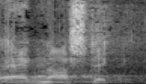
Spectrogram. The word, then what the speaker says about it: agnostic: Now, most of us are familiar with the word agnostic. The word agnostic is an A in front of the G, so that the G is pronounced when you put the A in front of it.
